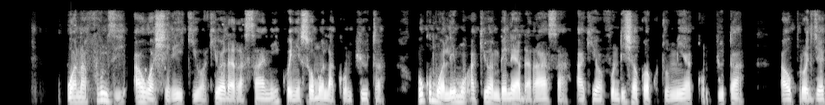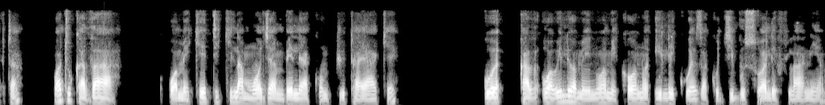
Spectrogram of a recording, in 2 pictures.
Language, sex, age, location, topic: Swahili, male, 18-24, Nairobi, education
